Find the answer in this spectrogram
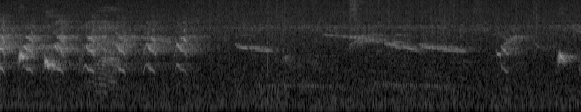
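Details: Morning bird chorus: a quick run of high twittering notes, then thin drawn-out whistles and a distant lower whistle, with a final sharp chirp; soft outdoor ambience underneath.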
